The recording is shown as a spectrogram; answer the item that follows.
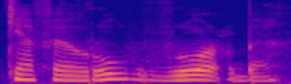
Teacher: را کو را سے جوڑ رہے ہیں، آگے را پشدہ ہے تو را اسٹرانگ ہوگا. کفروا الرعب، عین حلق سے، عین کی آواز کلیئر آئے.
